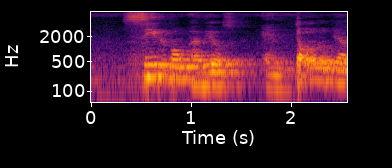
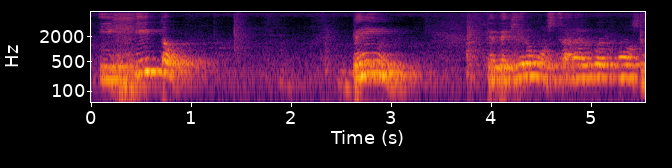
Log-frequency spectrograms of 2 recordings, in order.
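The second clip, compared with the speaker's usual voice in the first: higher, sweet coaxing tempter; devil luring; 4 semitones higher than usual. Acted. The devil sweet-talking a believer, coaxing and high. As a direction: lure the child in like a smooth devil. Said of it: "cuando el diablo venga a decirle".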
